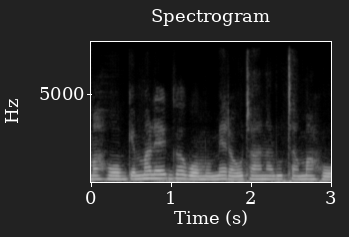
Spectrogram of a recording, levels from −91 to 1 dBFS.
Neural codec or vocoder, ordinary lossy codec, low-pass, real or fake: codec, 16 kHz, 1 kbps, X-Codec, WavLM features, trained on Multilingual LibriSpeech; none; none; fake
